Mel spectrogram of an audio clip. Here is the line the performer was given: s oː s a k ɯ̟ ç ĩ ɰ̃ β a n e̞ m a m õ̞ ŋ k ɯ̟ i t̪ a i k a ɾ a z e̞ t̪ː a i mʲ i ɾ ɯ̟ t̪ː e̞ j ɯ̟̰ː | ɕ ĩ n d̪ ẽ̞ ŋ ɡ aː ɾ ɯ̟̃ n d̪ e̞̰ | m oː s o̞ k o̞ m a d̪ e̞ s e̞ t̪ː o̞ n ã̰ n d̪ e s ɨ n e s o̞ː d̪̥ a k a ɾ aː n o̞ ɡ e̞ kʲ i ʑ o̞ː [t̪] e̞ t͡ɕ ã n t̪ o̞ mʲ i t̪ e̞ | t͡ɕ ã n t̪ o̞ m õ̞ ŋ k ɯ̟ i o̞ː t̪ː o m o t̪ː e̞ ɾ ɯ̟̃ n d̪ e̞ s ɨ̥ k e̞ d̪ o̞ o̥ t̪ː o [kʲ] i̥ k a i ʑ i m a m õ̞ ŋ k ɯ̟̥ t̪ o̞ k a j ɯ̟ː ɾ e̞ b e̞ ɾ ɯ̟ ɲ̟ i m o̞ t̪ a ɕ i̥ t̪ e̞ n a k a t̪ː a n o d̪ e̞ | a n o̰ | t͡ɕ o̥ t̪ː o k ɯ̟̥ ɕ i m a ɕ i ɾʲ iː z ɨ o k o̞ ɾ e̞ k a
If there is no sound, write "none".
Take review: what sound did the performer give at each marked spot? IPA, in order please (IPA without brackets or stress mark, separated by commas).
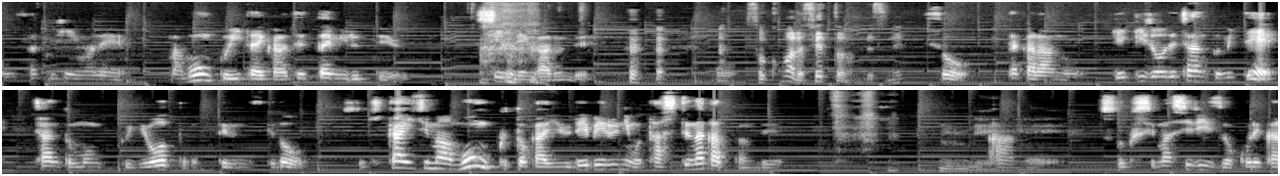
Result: d̪, kʲ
